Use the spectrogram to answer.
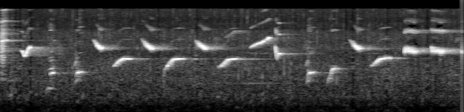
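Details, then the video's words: Bali myna calling: a rapid run of clear, high whistled notes, some sliding down and others rising, about four per second, with a few harsher squawks. "Bali Myna Calling Sound"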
